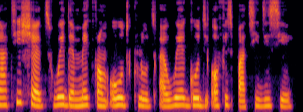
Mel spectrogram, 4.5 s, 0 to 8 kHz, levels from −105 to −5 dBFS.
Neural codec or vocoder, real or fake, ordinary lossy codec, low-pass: none; real; none; none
